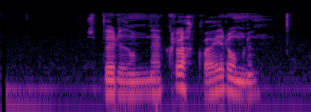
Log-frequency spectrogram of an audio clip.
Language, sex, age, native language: Icelandic, male, 30-39, Icelandic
